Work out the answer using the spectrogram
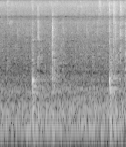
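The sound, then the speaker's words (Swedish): Quick macaroni cooking with mini-sliced bacon in a cream sauce: a soft, steady sizzle runs throughout, broken by a few light clinks and scrapes of stirring. “jag lagar snabbmakaroner”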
